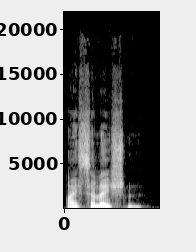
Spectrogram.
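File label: "isolation", British English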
